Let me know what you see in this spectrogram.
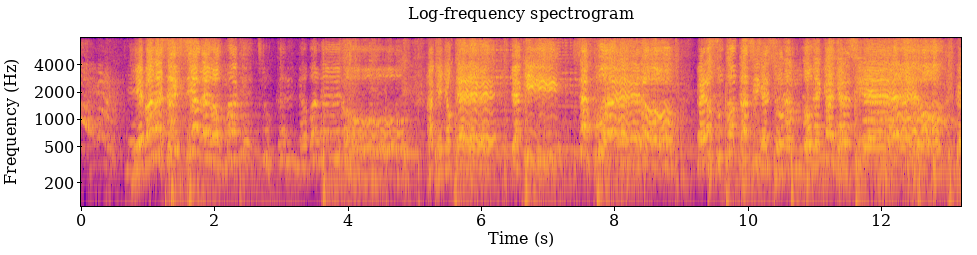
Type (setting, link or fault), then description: setting, live audience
